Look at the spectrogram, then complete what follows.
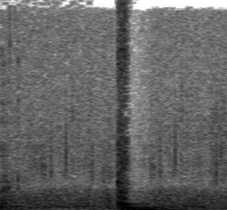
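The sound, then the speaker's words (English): A single sharp mechanical clunk of a car door unlatching and opening stands out clearly against a steady low hum of background noise, with no one talking. “The doors look like car doors. Open like them, too.”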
